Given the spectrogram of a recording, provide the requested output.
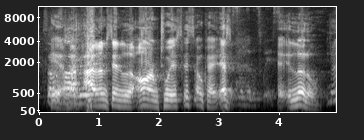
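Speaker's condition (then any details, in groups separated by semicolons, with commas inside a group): No condition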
